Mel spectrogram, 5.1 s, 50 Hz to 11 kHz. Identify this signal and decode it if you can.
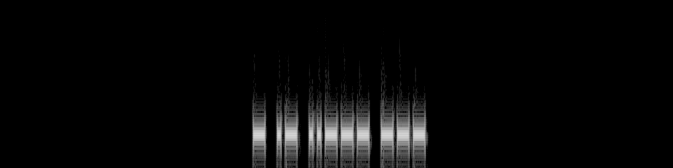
Morse code, heard as a keyed tone, about 40 wpm, 700 Hz. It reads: TA2O
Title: DXCC-100 Call Signs - 4 Characters - 40wpm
